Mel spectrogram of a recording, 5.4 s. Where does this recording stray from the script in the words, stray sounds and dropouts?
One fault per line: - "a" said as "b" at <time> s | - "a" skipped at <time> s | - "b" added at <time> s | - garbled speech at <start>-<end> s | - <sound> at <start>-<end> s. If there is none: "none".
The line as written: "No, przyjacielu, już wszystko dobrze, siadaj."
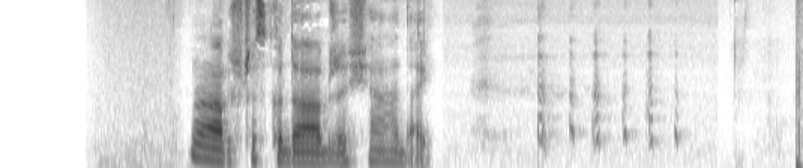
- "przyjacielu" skipped at 1.5 s
- laugh at 3.1-4.7 s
